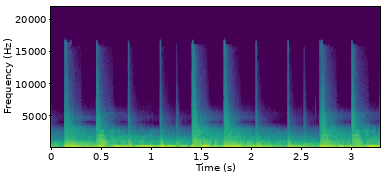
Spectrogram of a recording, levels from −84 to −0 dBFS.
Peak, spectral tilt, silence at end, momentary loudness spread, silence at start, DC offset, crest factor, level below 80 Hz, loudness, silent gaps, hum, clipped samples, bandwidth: -4 dBFS; -7.5 dB/octave; 0 s; 4 LU; 0 s; under 0.1%; 12 dB; -44 dBFS; -16 LUFS; none; none; under 0.1%; 13.5 kHz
